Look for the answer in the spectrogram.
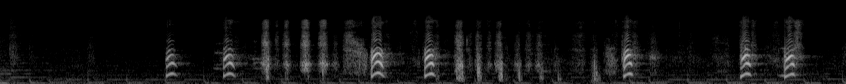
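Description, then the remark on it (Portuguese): A big dog barks in short, scattered bursts, about seven in all, with rapid, breathy panting filling the gaps between them, fairly clear, with no one talking, played from a WhatsApp audio message. “O cachorrão, o cara Cachorrão passou por aqui, gente.”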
